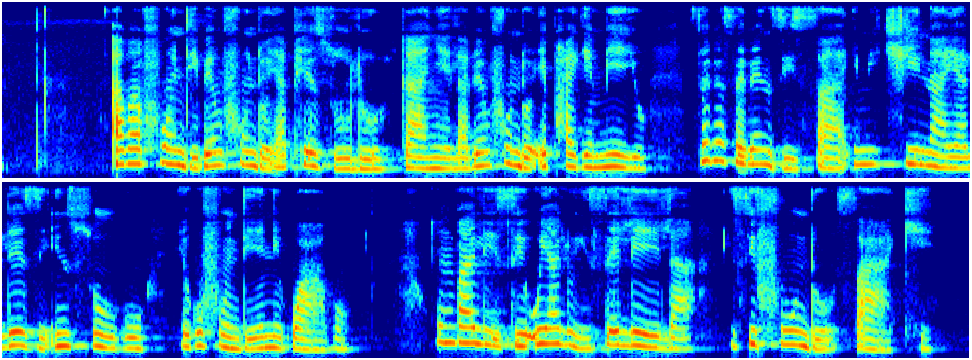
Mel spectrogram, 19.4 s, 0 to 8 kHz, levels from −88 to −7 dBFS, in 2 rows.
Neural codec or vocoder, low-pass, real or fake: none; 7.2 kHz; real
